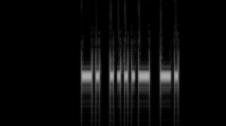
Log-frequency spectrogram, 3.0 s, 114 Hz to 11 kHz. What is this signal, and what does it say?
Morse code, heard as a keyed tone, about 25 wpm, 700 Hz. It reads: N4N
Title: All Cut Numbers - 3-Digit 25wpm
